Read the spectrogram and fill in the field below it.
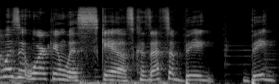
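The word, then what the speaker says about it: Skales: help me with which one scals or scales scales scales so I was right the first time how was it working with scales cuz that's a big big step right there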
